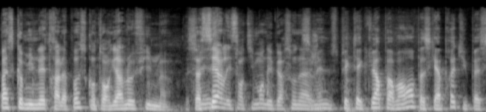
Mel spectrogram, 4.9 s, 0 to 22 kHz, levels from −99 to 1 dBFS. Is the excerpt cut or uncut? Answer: uncut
